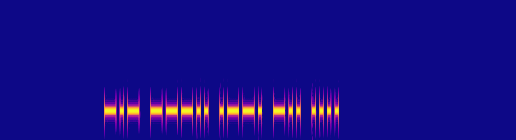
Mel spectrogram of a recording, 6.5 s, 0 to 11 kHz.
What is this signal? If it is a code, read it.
Morse code, heard as a keyed tone, about 25 wpm, 700 Hz. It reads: K8PDH
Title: USA Call Signs - 5 Characters - 25wpm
